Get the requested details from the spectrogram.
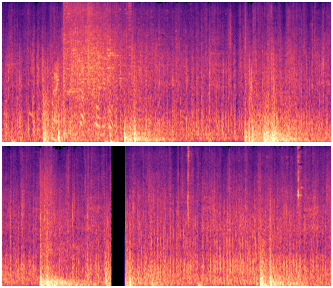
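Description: Gunfire from a video game bursts out now and then.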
